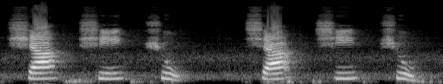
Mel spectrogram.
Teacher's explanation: آواز منہ میں پھیلنے کے لیے, اس کے سانس کو جاری رکھنے کے لیے ہم شین کا جو زبان کا درمیان ہے وہ اوپر پیلٹ کی طرف لے کر آئیں گے, ٹچنگ پوائنٹ پر رکھیں گے, پورا ٹچ نہیں کریں گے جیم کی طرح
